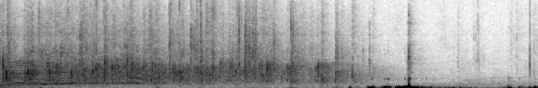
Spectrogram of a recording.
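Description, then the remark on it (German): An audience claps steadily for a performer walking onto the stage, a dense, even wash of applause that fades out after about four seconds, followed by a few scattered thumps and knocks, one sharp and loud. “Applaus, bis er auf der Bühne ist.”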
